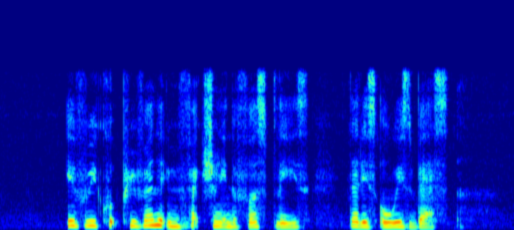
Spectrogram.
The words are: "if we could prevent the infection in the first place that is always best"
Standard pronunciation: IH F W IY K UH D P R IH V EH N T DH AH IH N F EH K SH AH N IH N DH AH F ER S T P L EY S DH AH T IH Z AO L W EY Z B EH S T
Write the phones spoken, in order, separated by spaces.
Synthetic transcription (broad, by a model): IH F W IY K UH D P R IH V EH N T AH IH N F EH K SH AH N IH N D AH F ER S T P L EY S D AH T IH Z AO L W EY S B EH S T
